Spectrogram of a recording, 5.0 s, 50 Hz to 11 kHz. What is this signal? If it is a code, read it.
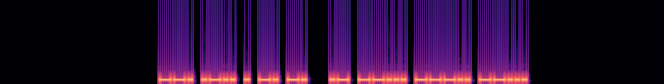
Morse code, heard as a keyed tone, about 44 wpm, 700 Hz. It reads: GLENN A787
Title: CWT Exchange 45wpm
